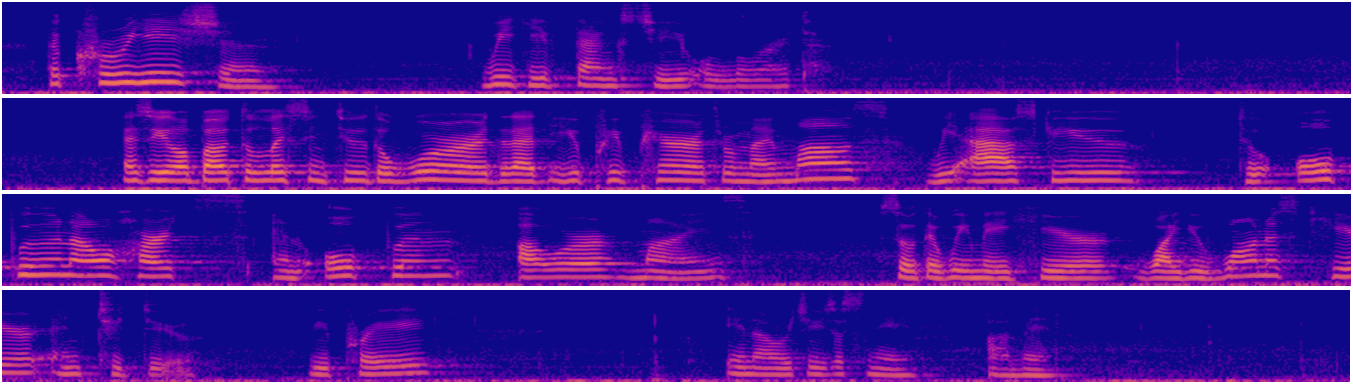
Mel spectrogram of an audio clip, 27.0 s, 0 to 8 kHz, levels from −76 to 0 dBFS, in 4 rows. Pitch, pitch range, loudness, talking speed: 185 Hz, 155-220 Hz, -32 LUFS, 125 wpm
